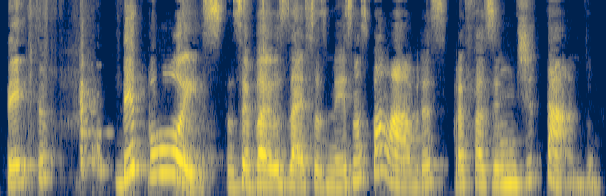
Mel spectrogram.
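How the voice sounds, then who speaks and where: Patient teacher lady on a video call, kinda high voice, keeps checking you got it. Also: lively intonation, a little slow, a bit bright. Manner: patient, explanatory, checks understanding often. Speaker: literacy educator. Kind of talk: live video call lesson.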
